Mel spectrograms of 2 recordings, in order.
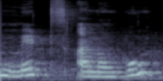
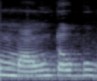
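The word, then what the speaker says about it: Mitsunobu: अच्छा, मैं इसको माउंट आबू बोलती थी, तो अब मैं अपने प्रोनाउंसिएशन को ठीक कर रही हूँ क्योंकि गलत बोलना अच्छा नहीं होता, तो इस वजह से हम मिट्स अनोबू रिएक्शन ही बोलेंगे।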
